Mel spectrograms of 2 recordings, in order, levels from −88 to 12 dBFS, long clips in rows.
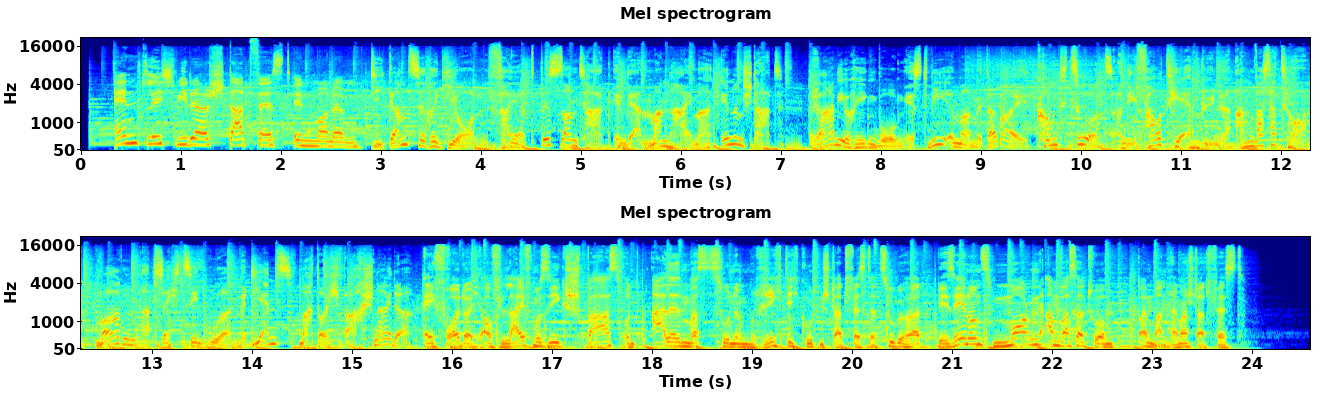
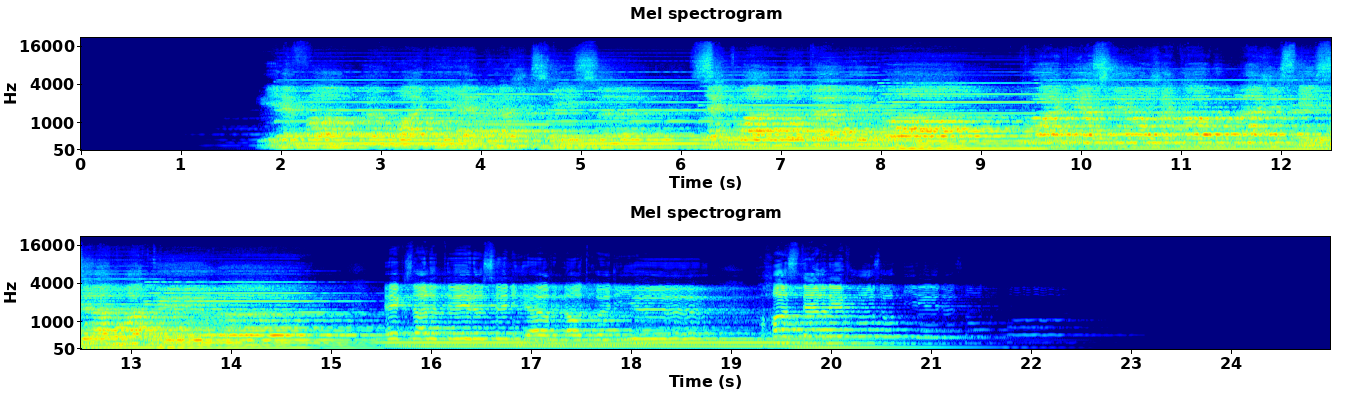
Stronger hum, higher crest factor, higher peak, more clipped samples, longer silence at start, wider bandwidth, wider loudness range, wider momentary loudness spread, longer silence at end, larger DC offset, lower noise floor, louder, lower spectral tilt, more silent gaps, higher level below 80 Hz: neither; second, 10 dB vs 18 dB; about the same, -2 dBFS vs -4 dBFS; neither; second, 0.1 s vs 1.8 s; first, over 20 kHz vs 18 kHz; second, 3 LU vs 9 LU; second, 4 LU vs 10 LU; second, 0.65 s vs 3.95 s; neither; second, -60 dBFS vs under -90 dBFS; first, -14 LUFS vs -21 LUFS; second, -4 dB/octave vs -5.5 dB/octave; neither; first, -24 dBFS vs -44 dBFS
